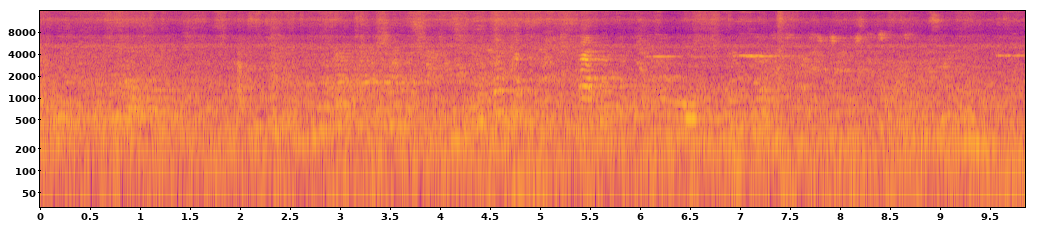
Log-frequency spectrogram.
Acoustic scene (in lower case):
subway station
